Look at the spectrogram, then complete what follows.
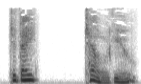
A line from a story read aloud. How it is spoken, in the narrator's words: she murmured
